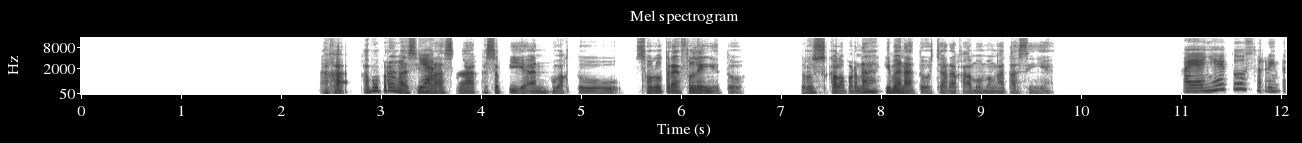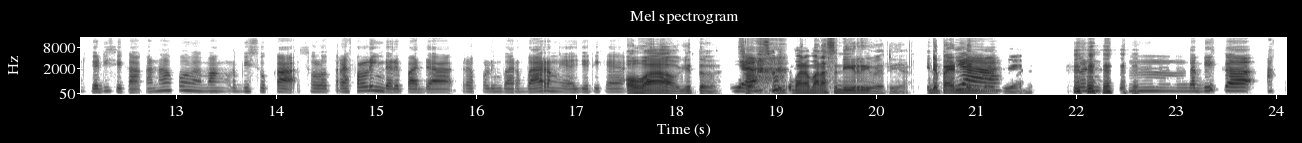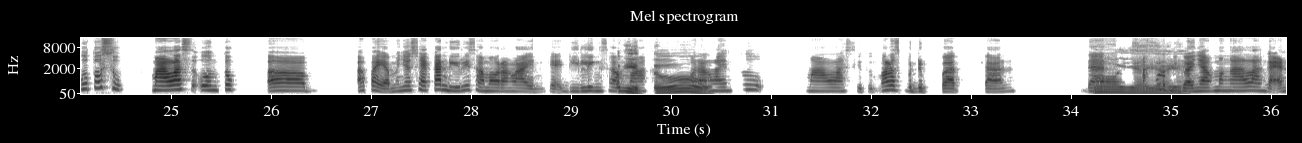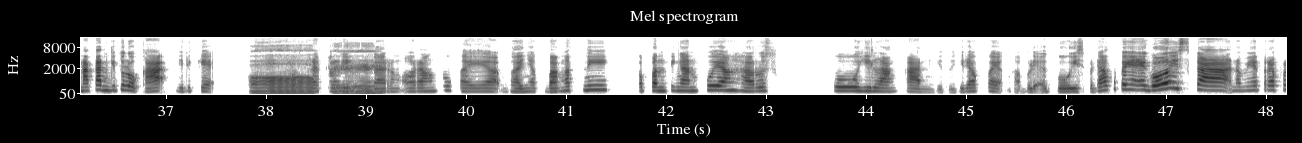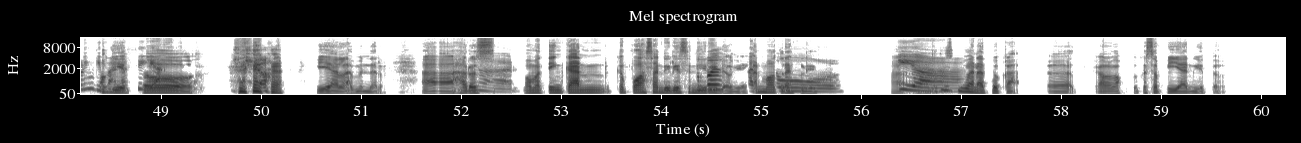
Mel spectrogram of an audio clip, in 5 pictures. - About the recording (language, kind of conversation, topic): Indonesian, podcast, Pernahkah kamu merasa kesepian saat bepergian sendirian, dan bagaimana kamu mengatasinya?
- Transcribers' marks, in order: in English: "solo travelling"; in English: "solo travelling"; in English: "travelling"; chuckle; laugh; in English: "dealing"; in English: "travelling"; in English: "travelling"; chuckle; laughing while speaking: "Syok"; in English: "traveling?"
